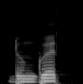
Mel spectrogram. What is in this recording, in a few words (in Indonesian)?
"dunget" dada, Mpur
